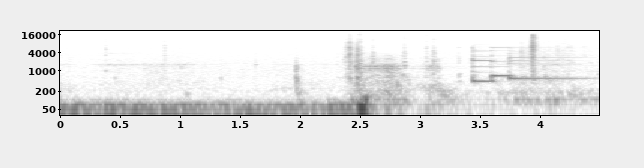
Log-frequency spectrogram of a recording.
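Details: 3.5 L EcoBoost V6 jump-started at 0 °C with Motomaster Eliminator 1400 A booster charged within two weeks: dull thump, repeating dash warning chimes, engine doesn't catch; booster fails to start it. Owner suspects battery drained by 9 days sitting, dashcam, amplifier capacitor.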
